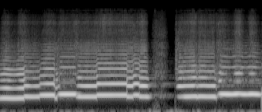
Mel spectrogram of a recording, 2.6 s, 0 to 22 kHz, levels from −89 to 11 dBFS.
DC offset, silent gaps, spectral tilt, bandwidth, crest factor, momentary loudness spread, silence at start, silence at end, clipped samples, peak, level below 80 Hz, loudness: under 0.1%; none; -1.5 dB/octave; 13 kHz; 8 dB; 4 LU; 0 s; 0 s; under 0.1%; -6 dBFS; -58 dBFS; -15 LUFS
